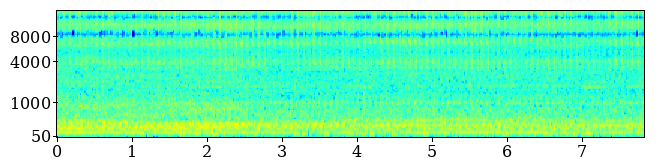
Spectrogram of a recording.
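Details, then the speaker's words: Freshly rebuilt, reinstalled 1989 Mitsubishi Montero (Gen 1) engine, idling fairly smooth after distributor timing adjustment. A loose, rapid tick, about three per second, rides on top. "So in that last video, you might have heard it running, and I got it running fairly smooth. However, it had a gnarly ticking noise, which, if you know my past experience with Montero motors and rebuilt ones, obviously made me very nervous."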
